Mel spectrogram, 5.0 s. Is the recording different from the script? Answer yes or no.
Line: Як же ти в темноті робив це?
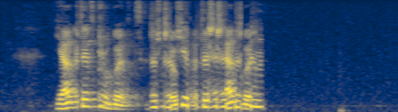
yes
